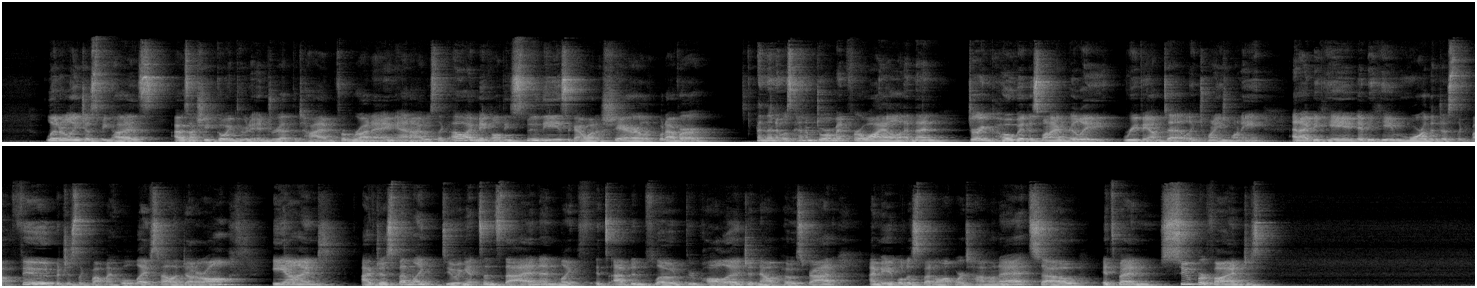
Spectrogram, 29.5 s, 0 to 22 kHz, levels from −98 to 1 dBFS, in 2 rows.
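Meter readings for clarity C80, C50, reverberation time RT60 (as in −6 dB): 12.0 dB, 8.0 dB, 0.55 s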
